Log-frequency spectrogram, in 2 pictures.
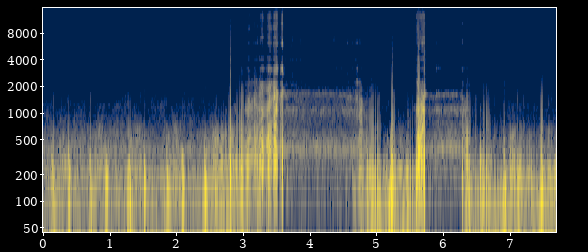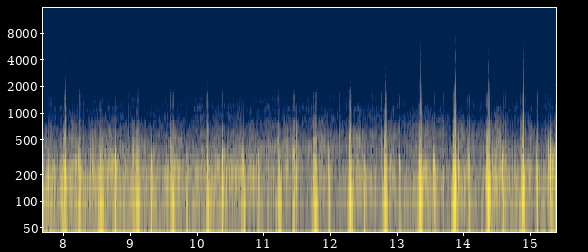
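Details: Regular thumping resting heartbeat of a person sitting, with handling noise as the recording spot on the chest changes; normal heart sounds.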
